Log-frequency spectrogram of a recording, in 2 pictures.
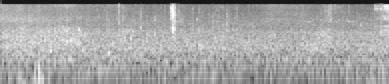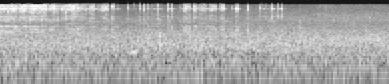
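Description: Shallow river water running steadily over a gravel bed, an even rushing close to the microphone.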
